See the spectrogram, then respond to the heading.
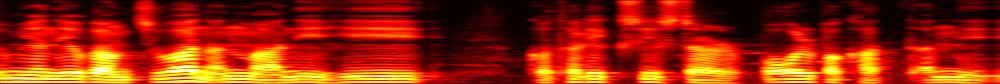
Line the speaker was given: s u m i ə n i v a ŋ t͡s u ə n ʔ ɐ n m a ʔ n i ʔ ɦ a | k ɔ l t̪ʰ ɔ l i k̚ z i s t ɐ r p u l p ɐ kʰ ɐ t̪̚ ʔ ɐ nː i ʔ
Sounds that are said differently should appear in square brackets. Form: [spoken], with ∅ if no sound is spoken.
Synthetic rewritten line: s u m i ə n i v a ŋ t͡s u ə n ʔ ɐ n m a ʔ n i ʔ ɦ [i] | k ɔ [∅] t̪ʰ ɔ l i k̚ [s] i s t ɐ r p [ɔ] l p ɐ kʰ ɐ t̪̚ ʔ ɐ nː i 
